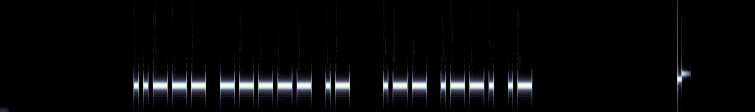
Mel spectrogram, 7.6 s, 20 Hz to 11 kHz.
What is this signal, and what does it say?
Morse code, heard as a keyed tone, about 25 wpm, 700 Hz. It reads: 20A WPA
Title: Field Day Exchanges Encore - 25wpm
